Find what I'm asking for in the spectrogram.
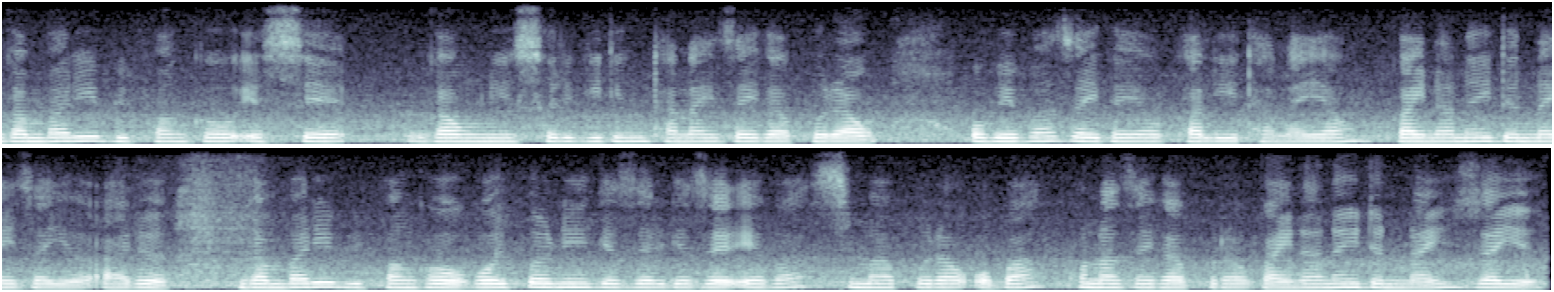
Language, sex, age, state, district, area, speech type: Bodo, female, 30-45, Assam, Chirang, urban, spontaneous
